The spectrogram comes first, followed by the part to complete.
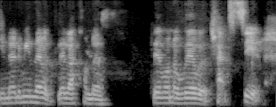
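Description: A woman speaks in a somewhat breathy voice. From London, England. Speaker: business coach and author. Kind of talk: interview conversation.

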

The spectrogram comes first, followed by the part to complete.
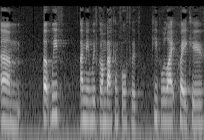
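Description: The speaker is a woman. She talks in a southern English accent. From Essex, England. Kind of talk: interview. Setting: studio.

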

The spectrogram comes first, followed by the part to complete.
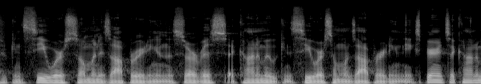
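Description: A man speaks very fast with an American accent. His pitch is very deep and low, with vocal fry. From US Northeast (Rhode Island). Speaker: podcast co-host, business consultant. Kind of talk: casual chat.

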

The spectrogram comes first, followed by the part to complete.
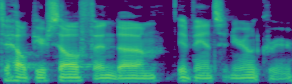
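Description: A man's bright, sharp voice on a very clean recording with a silent background. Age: 30s. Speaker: software consultant and teacher. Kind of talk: interview. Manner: halting, many fillers.

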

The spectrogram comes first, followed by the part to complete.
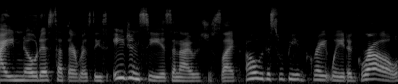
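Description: A woman speaks in a plain, everyday voice with a Canadian accent. Her pitch is medium, with ordinary pitch variation. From Surrey, British Columbia, Canada. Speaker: candle business owner. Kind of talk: casual interview chat.

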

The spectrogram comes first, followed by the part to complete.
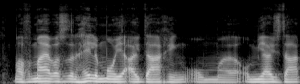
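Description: A man's normal speaking voice at medium pitch, moderate pace, with fairly even intonation. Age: 40s. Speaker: neighbourhood police officer. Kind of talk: interview.

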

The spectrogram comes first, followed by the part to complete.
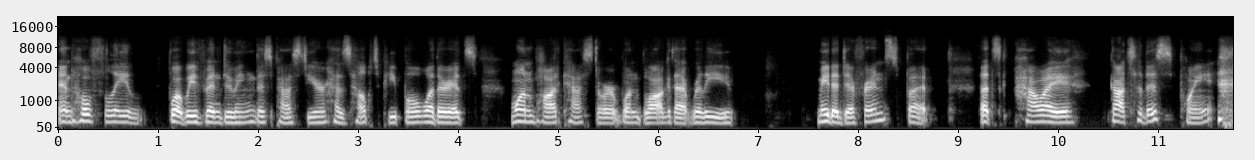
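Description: An unremarkable speaking voice from a woman with an American accent, fairly low-pitched and fairly even in intonation, at a moderate pace, dry and close with no echo, on a very clean recording with a silent background. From Michigan, US. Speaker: nonprofit staff member and podcast host. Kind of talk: interview.

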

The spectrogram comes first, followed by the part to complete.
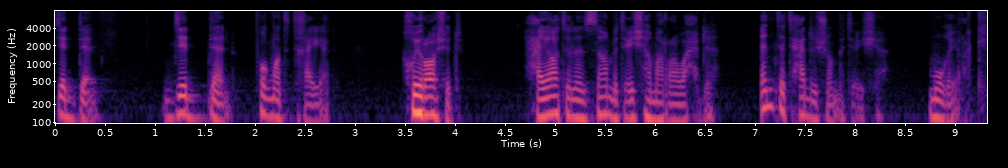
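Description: A man speaks at a moderate pace and medium pitch with ordinary pitch variation. His tone is dark and mellow, broken by long, frequent pauses. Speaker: education and career coach. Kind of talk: casual interview.

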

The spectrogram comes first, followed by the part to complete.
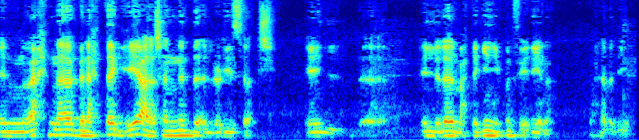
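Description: Speaking very fast, a man at medium pitch sounds somewhat breathy, with fairly even intonation. His loudness swings a lot. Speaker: podcast host. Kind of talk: casual interview.

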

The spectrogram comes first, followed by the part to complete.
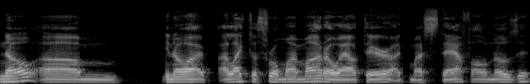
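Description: A man's medium-pitched, monotone voice with flat intonation, at a fairly slow pace on a very clean recording with a silent background. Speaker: law enforcement director. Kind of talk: interview.

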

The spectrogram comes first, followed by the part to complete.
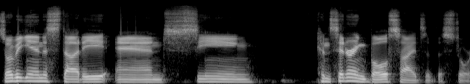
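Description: A man's voice with an American accent and ordinary pitch variation. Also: very clean recording, silent background. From upstate New York. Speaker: pastoral intern and factory worker. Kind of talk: casual interview, personal testimony. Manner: hesitant fillers.

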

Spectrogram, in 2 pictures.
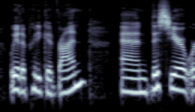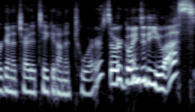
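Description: Using an ordinary speaking voice with an American accent, a woman of fairly low pitch talks at a fairly quick pace with lively intonation, the sound dry and close with no echo on a very clean recording over a silent background. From US, Vermont. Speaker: aerial silks instructor. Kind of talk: casual interview.

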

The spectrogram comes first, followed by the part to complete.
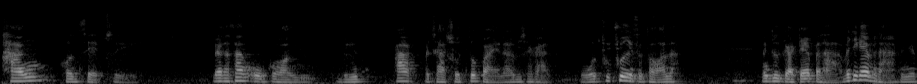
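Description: Lively intonation marks this man's somewhat breathy, medium-pitched voice. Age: 50s. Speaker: veteran journalist and former media executive. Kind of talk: interview.

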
